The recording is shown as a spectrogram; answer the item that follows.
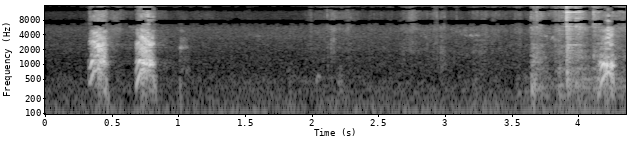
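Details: Patterdale Terrier puppy, twelve weeks old, giving two short sharp yaps close together, then a quiet pause before a second cluster of three fainter, higher barks near the end.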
